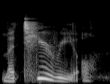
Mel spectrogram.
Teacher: it won't change to a d because it's in the stressed syllable so it stays a t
